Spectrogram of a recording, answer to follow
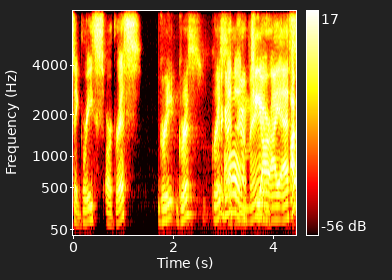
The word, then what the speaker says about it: Gris: It's Gris.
